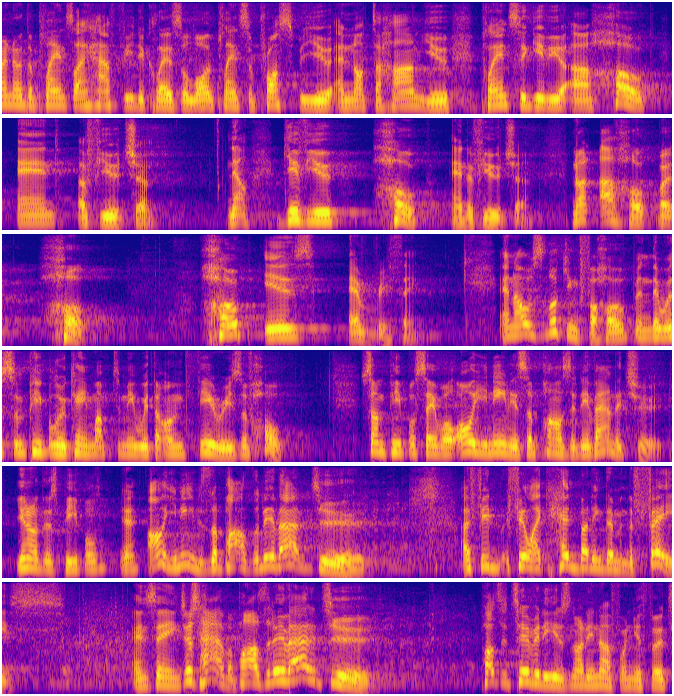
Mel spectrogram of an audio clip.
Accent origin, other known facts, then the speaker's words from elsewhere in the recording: Australia; moved away; I'm originally from Australia, and I have an amazing family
